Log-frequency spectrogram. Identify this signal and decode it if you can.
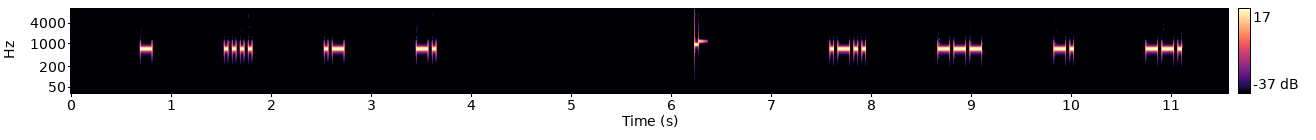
Morse code, heard as a keyed tone, about 30 wpm, spaced as for 10 wpm, 700 Hz. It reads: THAN LONG
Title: 6x Character Spacing - Top 100 Words - 30wpm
